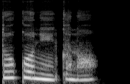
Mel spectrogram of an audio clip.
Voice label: with you, voice commands; svencoop; Blanc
